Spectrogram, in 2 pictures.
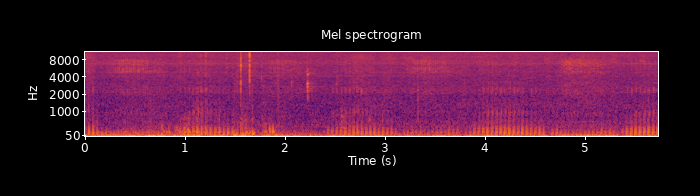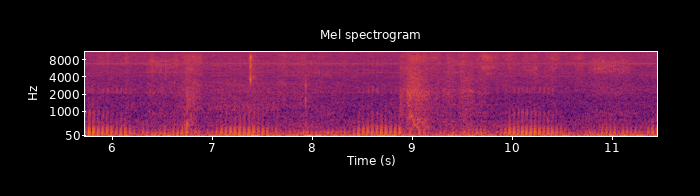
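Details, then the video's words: Domestic cat purring while asleep after being disturbed, a deep rumbling purr pulsing in steady waves roughly every second, each inhale and exhale audible as a swell; faint breathy hiss on top. "打擾熟睡主子 貓咪呼嚕聲"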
